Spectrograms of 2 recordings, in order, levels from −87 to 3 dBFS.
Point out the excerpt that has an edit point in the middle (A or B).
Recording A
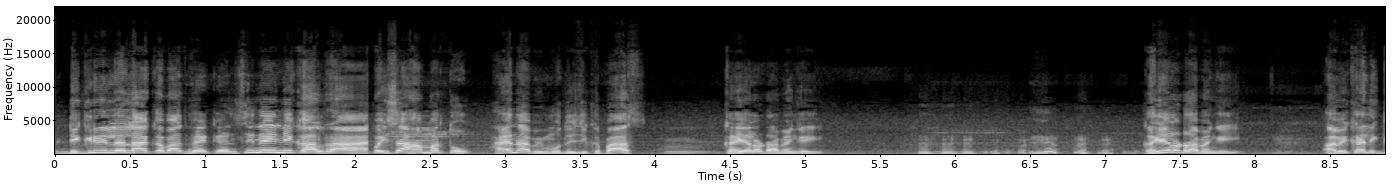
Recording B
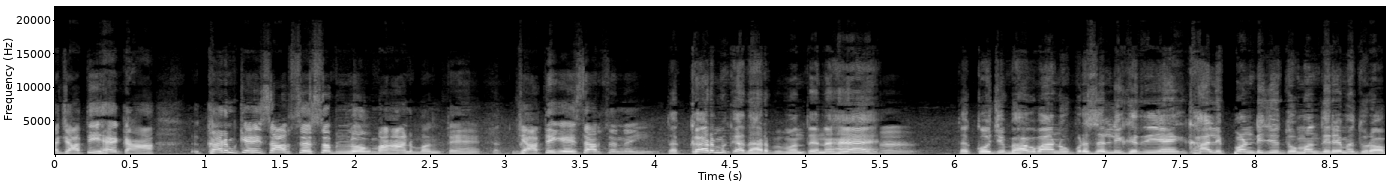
A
